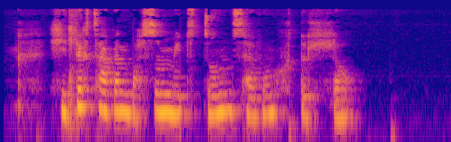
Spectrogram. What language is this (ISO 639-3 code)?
mon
